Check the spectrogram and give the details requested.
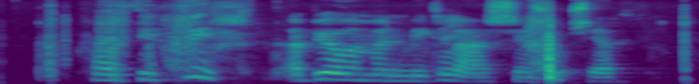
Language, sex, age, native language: Icelandic, female, 60-69, Icelandic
